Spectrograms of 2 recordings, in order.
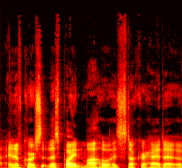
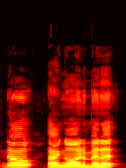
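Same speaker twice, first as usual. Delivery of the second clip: higher, louder protest; Maho cuts in angrily; 6 semitones higher, 5 dB louder than usual. Retold or imitated. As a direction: step in hard to stop him. Maho interrupting an argument.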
